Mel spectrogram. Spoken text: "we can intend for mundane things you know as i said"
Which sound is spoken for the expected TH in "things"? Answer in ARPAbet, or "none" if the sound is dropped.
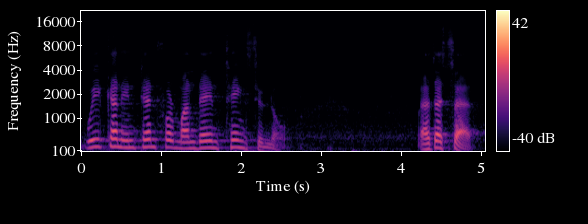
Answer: T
